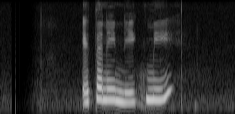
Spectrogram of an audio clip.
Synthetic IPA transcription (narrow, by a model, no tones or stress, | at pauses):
et̪aninikmi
